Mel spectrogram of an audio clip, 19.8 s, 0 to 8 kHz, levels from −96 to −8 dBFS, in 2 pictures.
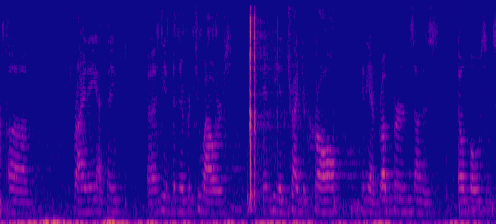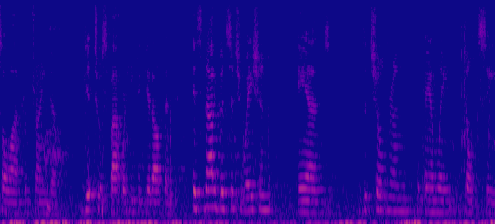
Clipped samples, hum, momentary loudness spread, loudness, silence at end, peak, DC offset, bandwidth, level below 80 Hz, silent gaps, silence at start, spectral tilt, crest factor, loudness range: under 0.1%; none; 9 LU; -62 LUFS; 0 s; -24 dBFS; under 0.1%; 7.2 kHz; -80 dBFS; none; 0 s; -1.5 dB/octave; 38 dB; 12 LU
